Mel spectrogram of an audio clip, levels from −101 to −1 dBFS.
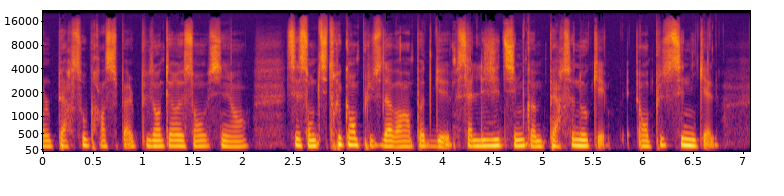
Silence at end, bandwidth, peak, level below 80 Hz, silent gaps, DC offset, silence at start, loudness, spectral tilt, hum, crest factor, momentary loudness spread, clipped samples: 0.3 s; 19 kHz; -2 dBFS; -60 dBFS; none; under 0.1%; 0 s; -16 LUFS; -4.5 dB/octave; none; 14 dB; 9 LU; under 0.1%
